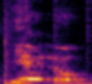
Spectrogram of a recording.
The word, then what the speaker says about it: yellow: Yellow, que es igualito, no tiene una doble L en su pronunciación. Yellow, no. Yellow, low, oh.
